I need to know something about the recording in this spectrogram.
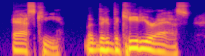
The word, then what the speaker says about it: ASCII: say ASCII or how do you say that it's asking I think it's I think it's ASCII ask key the key to your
